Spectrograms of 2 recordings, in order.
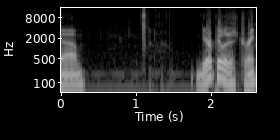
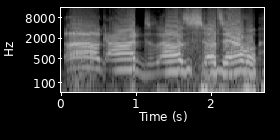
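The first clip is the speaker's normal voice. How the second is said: much higher, hammed-up whine, slower; mock despair; 14 semitones higher, slower than usual. Kids choking down awful beer, hammed-up high whine. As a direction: whimper it like a melodramatic teen. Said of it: "and we're just like".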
